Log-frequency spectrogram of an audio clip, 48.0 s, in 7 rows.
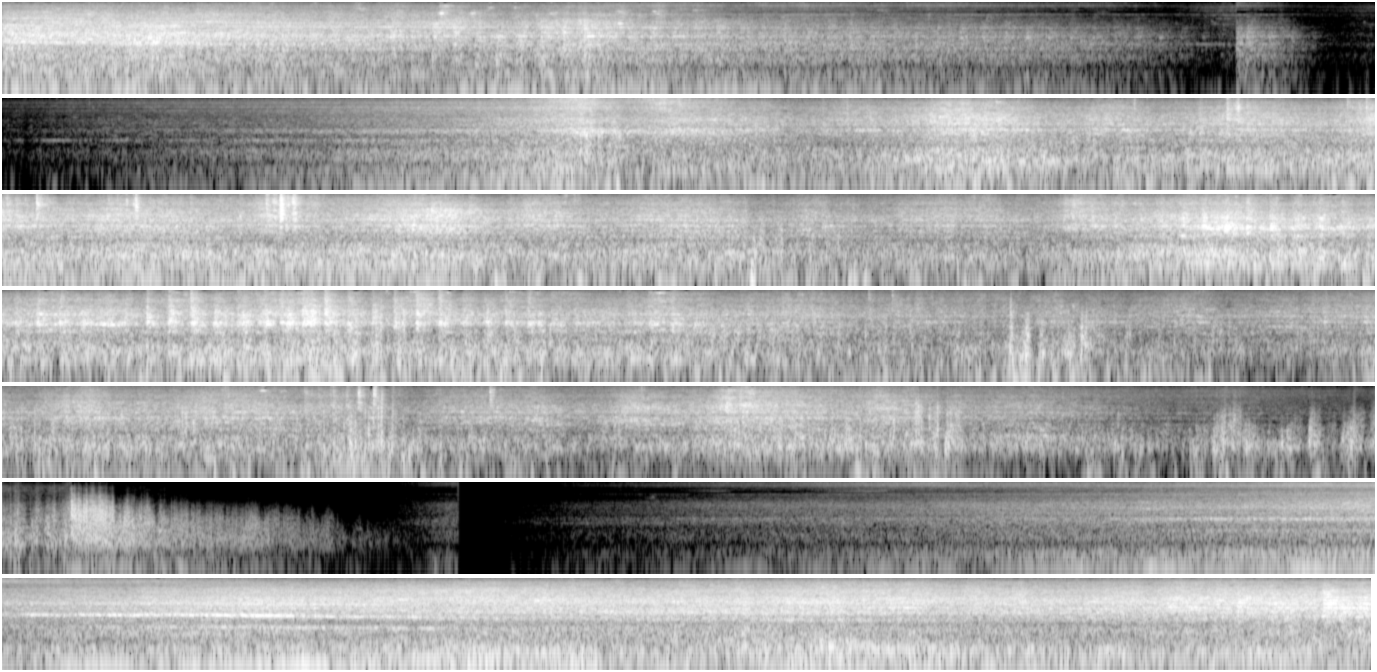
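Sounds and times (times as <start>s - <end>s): wheels clacking over rail joints: 0.0s - 5.2s, 11.0s - 32.5s, 46.2s - 48.0s
train wheels rumbling on rails: 0.0s - 6.6s, 7.8s - 35.6s, 39.6s - 48.0s.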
